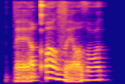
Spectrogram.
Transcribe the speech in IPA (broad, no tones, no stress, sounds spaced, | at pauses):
p æ̰ qʼ ɔ v æ̰ ðˤ ʊ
